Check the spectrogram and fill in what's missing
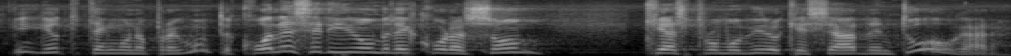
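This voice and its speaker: High-voiced pastor preaching with fervor. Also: male voice, quick pace. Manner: earnest, rising to emphatic peaks. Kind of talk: sermon.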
